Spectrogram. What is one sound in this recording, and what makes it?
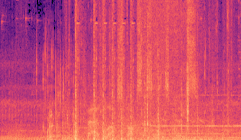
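A rifle fires several rapid shots.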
